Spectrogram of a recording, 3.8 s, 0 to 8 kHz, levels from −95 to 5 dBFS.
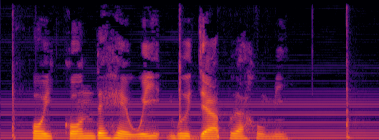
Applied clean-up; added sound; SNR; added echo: none; Bowed string instrument + Wood; 18 dB; none.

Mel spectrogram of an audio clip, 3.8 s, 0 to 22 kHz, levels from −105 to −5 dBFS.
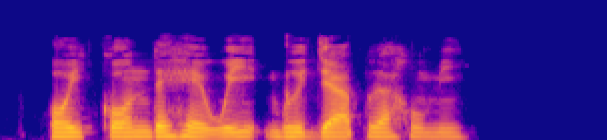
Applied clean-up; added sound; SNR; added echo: neural mask model Resemble Enhance denoiser.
